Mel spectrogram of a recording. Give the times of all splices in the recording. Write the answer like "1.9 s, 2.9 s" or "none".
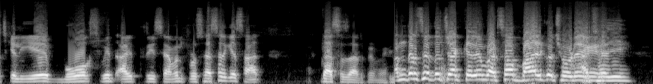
3.9 s

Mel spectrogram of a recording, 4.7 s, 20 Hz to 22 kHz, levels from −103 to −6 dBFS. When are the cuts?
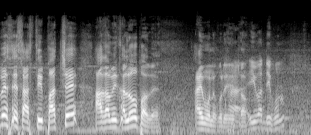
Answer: none

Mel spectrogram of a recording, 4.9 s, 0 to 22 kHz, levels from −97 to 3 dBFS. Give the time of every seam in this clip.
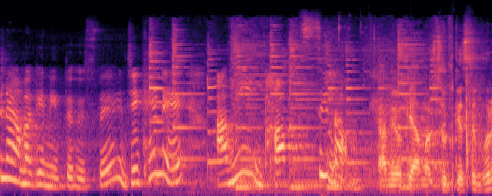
3.7 s

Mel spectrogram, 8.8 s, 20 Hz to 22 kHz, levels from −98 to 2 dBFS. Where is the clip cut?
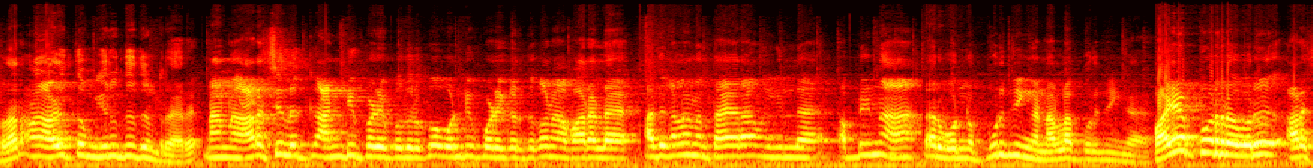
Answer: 1.3 s, 4.2 s, 6.1 s, 7.5 s

